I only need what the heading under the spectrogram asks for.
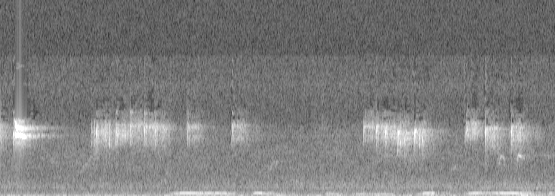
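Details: Dawn chorus beside a lake in the Lake District national park: high thin chirps and trills over low hooting coos, with a steady low rumble behind.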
